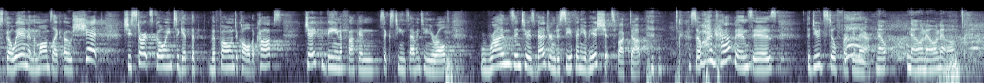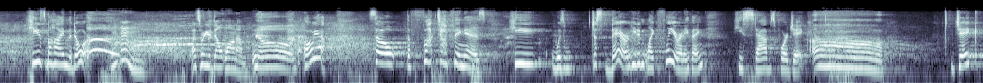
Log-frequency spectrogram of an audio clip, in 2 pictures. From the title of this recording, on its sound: Live at the Orpheum in Los Angeles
